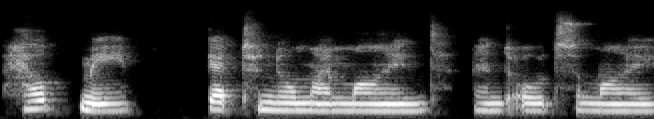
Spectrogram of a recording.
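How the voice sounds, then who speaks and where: A woman in a German accent speaks at a medium pitch over a quiet background. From Germany. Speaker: life coach and mindfulness teacher. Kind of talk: online workshop presentation.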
